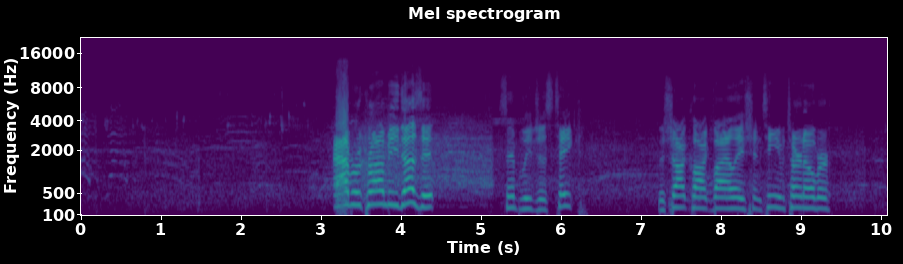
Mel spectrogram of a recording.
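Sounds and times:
faint basketball court sounds: 0.0 - 7.3.

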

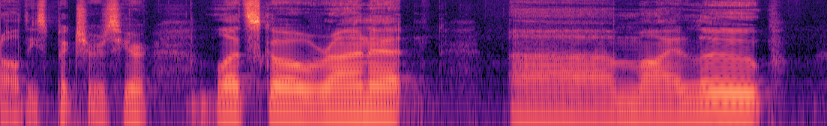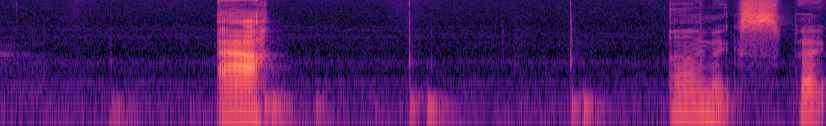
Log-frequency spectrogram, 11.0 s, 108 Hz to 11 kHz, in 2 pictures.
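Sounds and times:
computer mouse clicks: 7.6 - 8.6, 9.3 - 9.6.

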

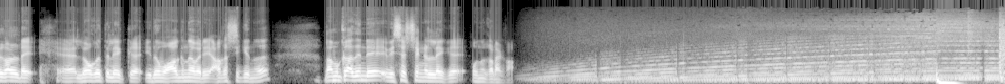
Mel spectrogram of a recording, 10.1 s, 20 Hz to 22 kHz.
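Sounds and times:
rising tone sound effect: 5.2 - 10.0
music: 5.7 - 10.0.

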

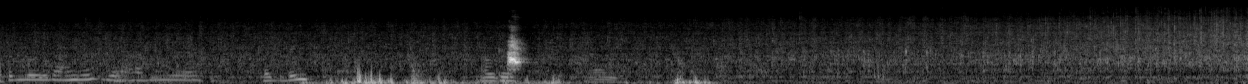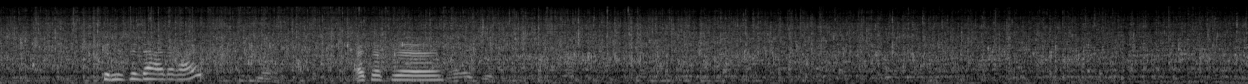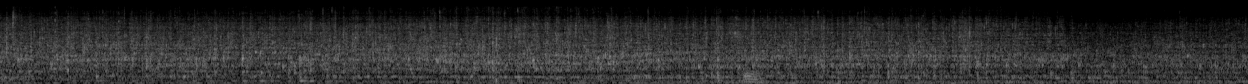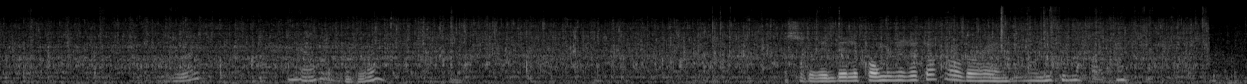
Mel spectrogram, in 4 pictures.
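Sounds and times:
water trickling into pond: 0.0 - 49.9.

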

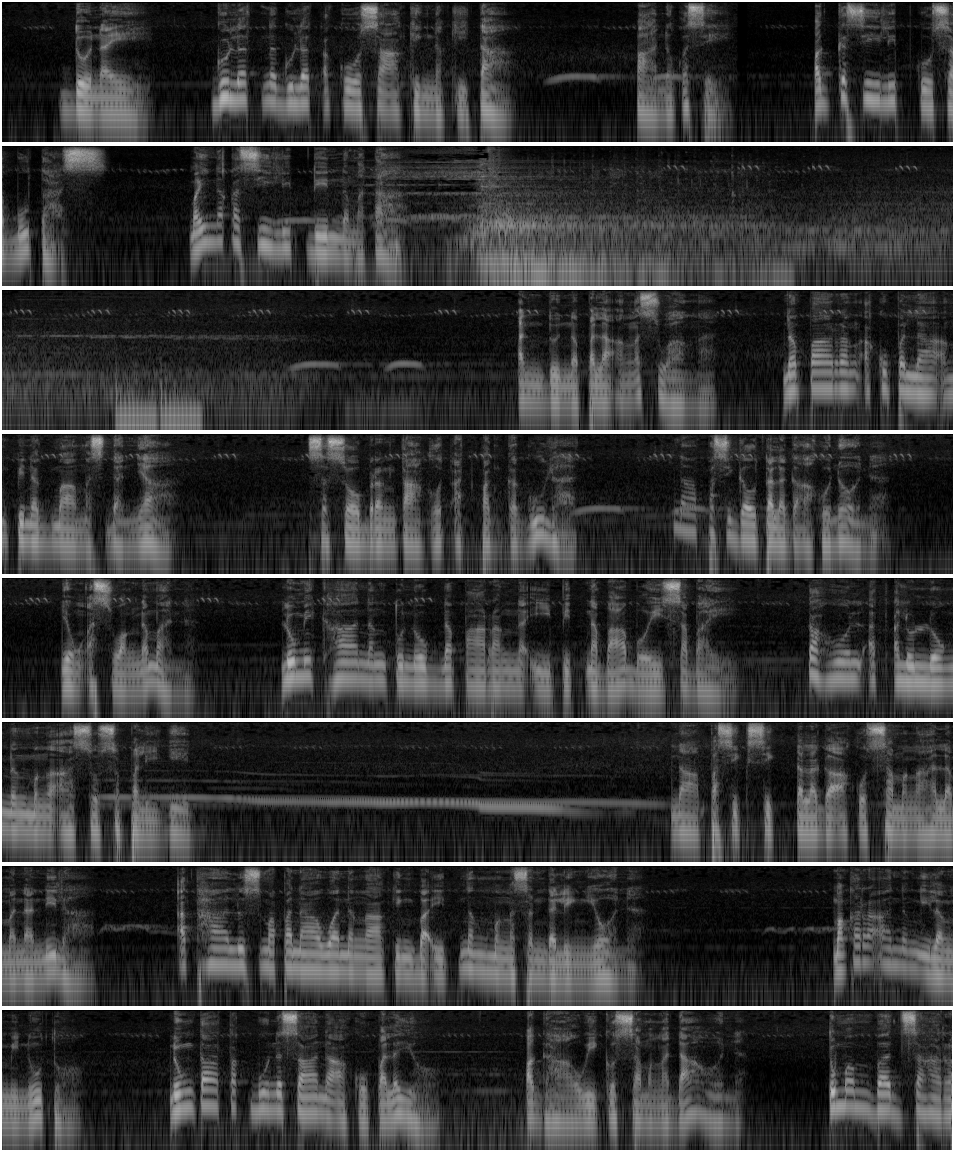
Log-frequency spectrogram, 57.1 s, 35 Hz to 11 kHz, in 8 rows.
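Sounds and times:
cricket chirps: 0.0 - 57.0
owl hoot: 4.1 - 5.2, 9.1 - 13.1, 15.0 - 17.7, 25.7 - 26.9, 36.1 - 41.4, 43.5 - 44.1, 48.4 - 49.3
deep low rumbling hit: 9.7 - 17.0
dogs howling: 36.1 - 41.2.

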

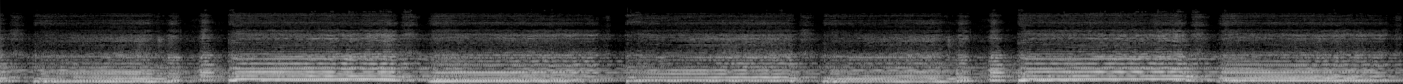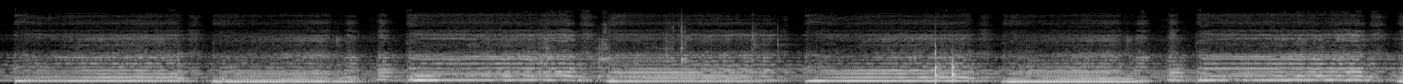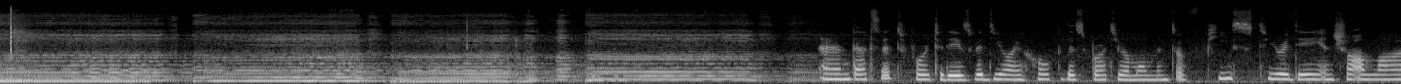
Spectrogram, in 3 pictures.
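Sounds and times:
voices singing without instruments: 0.0 - 37.1
vocals-only sung music: 0.0 - 42.0.

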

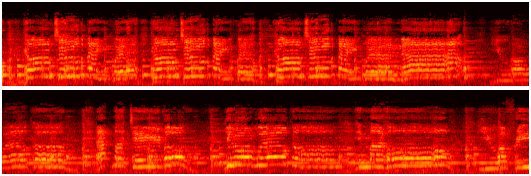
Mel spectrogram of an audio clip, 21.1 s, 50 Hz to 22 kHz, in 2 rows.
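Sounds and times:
banjo: 0.0 - 21.0
woman singing folk song: 0.0 - 21.0.

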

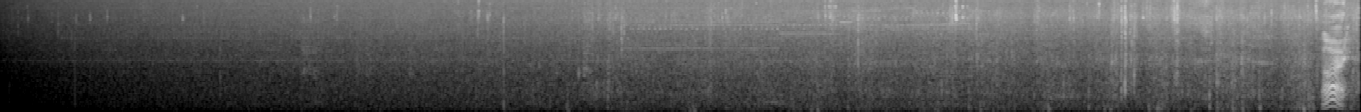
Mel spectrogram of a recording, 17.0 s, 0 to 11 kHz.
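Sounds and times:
footsteps crunching through snow: 7.0 - 17.0.

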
